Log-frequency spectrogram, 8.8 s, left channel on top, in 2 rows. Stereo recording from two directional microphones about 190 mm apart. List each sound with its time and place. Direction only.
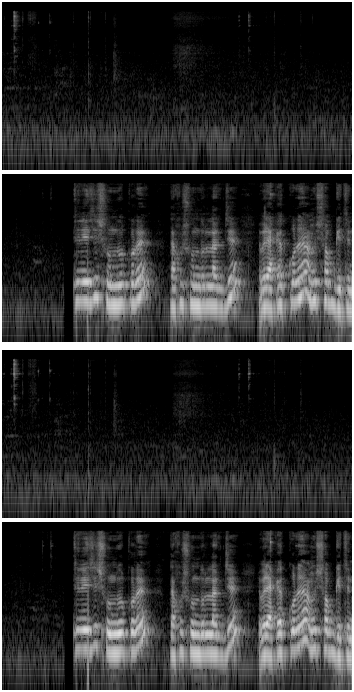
5.2 s speech: 55° right (ahead or behind)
